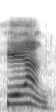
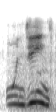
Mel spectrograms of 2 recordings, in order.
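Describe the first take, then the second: First: Jeans read as written, like xeans in Spanish; spelling-pronounced jeans. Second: Jeans said the English way, with a dj sound, as dʒins. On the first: Teacher shows how the word jeans is spelt. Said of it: "pero se escribe jeans". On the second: Teacher shows how the class should say jeans. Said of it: "Un jeans, pero se escribe jeans". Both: Shown as a demonstration.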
